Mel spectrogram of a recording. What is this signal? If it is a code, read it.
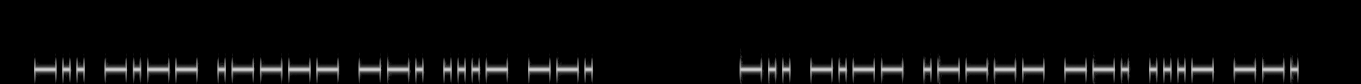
Morse code, heard as a keyed tone, about 17 wpm, 700 Hz. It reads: DY1GVG DY1GVG
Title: DXCC-100 Call Signs - 6 Characters - Repeated 2x - 17wpm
